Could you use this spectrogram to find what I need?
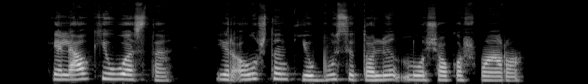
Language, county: Lithuanian, Alytus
